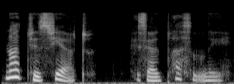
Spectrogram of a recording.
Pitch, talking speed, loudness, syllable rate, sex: 215 Hz, 155 wpm, -19 LUFS, 4.2 syllables/s, female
